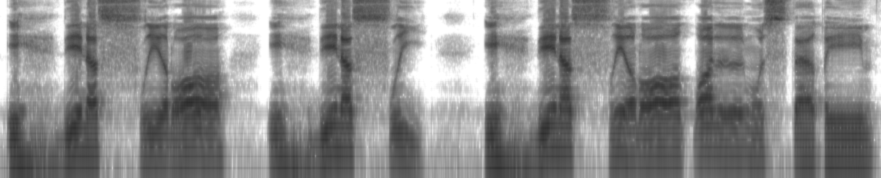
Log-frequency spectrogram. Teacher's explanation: nanya tipis shadnya baru yang ditebalkan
